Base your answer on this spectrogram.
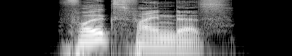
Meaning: genitive of Volksfeind
- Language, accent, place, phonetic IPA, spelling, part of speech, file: German, Germany, Berlin, [ˈfɔlksˌfaɪ̯ndəs], Volksfeindes, noun, De-Volksfeindes.ogg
